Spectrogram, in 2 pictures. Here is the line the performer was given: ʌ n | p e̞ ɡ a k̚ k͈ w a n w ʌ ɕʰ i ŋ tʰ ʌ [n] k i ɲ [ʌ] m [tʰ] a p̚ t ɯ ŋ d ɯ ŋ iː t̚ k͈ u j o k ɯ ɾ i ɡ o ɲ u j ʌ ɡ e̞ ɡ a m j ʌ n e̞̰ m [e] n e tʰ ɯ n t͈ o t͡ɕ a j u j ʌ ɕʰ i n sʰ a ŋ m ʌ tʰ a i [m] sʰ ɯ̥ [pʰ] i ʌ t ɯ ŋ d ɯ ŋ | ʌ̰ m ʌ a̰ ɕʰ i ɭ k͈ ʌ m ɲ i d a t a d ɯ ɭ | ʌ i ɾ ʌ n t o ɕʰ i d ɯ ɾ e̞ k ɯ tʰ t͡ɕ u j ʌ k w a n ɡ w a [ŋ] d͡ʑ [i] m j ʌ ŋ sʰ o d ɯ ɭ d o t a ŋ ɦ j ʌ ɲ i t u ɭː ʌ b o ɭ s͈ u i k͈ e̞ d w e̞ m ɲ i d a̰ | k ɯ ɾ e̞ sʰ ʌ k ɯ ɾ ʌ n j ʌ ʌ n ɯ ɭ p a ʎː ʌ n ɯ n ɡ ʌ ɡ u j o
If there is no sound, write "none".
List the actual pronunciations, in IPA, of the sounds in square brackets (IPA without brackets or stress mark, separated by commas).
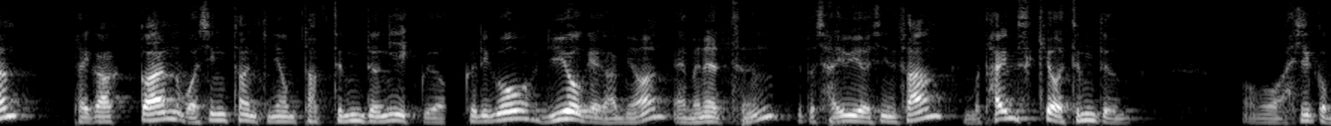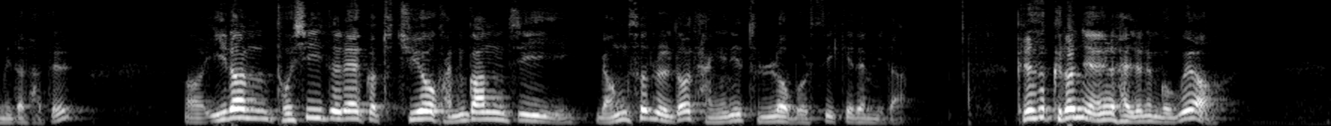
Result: n, ʌ, tʰ, e, m, kʰ, ŋ, i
